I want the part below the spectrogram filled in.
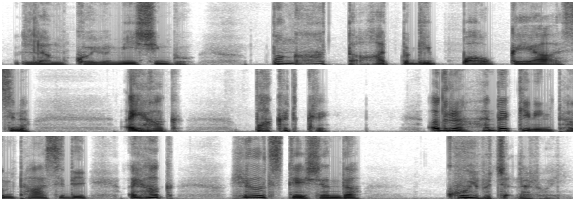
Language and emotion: Manipuri, fearful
